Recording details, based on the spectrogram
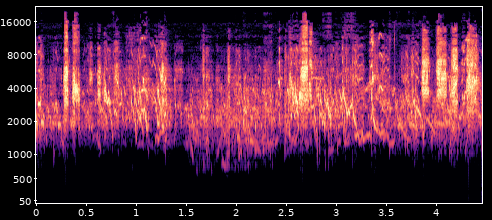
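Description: Budgerigars chatter in a dense mix of squawks, chirps and warbles, with several birds calling at once.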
